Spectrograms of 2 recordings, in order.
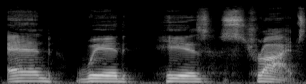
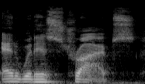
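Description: First: AND WITH HIS STRIPES very slow, each word set apart; slow, deliberate stress on every word of "And with his stripes"; emphatic scripture quote. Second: Said in the usual way. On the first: Real, not acted. Quoting the verse for emphasis.

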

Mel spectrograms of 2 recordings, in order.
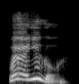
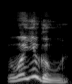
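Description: First: Where ARE you going, much louder and pointed; a preacher loudly confronting a wanderer; loud challenge. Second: Said in the usual way. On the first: Shown as a demonstration. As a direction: call them out loud, demanding an answer.

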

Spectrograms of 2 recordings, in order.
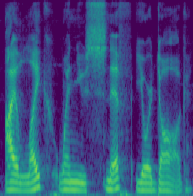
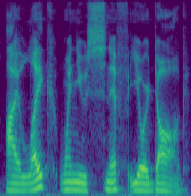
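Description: First: "I like when you sniff your dog" mouthed slowly, every word shaped; over enunciating. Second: "I like when you sniff your dog" said slowly again, lips exaggerated; over enunciating. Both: Shown as a demonstration. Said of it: "whisper challenge words".

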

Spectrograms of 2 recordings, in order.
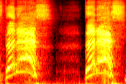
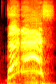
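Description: First: High-pitched New York exclamation; excited New York slang voice; New York accent. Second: Loud New York shout; punchy New York slang voice; New York accent. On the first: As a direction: call it out like a New Yorker, pitched up. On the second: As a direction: bark it like a loud New Yorker. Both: Acted. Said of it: "In my New York voice".

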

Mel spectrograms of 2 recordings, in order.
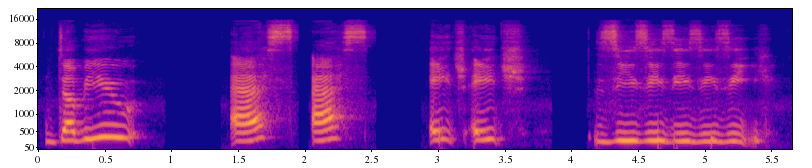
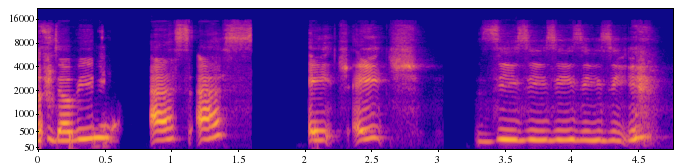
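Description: First: Spelling out a sound, letter by letter. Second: Spelling it out. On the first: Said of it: "spell that sound for me". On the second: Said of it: "spell that one more time". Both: Shown as a demonstration.

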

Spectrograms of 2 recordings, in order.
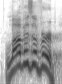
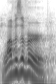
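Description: First: Louder and higher, hammered home; emphatic. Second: Said in the usual way. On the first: Shown as a demonstration. Preacher proclaims Love is a verb to the congregation, loud and emphatic. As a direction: proclaim it like a slogan. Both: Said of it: "D C Talk taught us".

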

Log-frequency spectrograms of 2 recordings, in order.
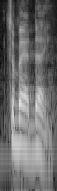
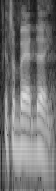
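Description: Both takes have the same delivery.

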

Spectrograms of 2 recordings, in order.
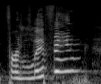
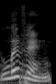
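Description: First: Higher and louder, disbelieving question; incredulous echo. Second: Said in the usual way. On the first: Retold or imitated. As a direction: throw the word back in disbelief.

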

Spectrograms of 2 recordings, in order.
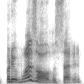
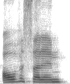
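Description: First: "was" punched louder; stress on WAS. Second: Said in the usual way. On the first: Real, not acted. Storyteller defending her repeated phrase to listener, stress on "was". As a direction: hit the word "was" hard, insisting. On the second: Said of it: "I keep saying all of a sudden".

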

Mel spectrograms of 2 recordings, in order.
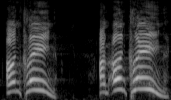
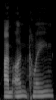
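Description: First: High, loud, drawn-out cry; yelled warning. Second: Said in the usual way. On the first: Retold or imitated. Leper warns people walking up to him, yelled. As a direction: yell it slowly across a distance. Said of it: "required by law to yell". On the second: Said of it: "you had to yell".

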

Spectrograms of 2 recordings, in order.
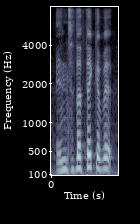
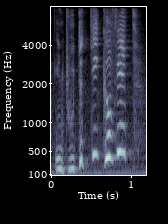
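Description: First: Said in the usual way. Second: High pitched sung-up phrase; pitched-up squeaky catchphrase; squeaky repeat. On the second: Shown as a demonstration. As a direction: chirp it up high.

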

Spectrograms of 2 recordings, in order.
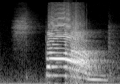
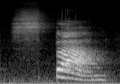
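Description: First: SPAM shouted loud; one loud, emphatic word; exasperated shout. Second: Said in the usual way. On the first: Acted. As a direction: shout Spam at someone hard of hearing. Second attempt after being misheard.

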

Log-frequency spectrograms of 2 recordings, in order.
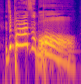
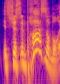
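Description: First: High, stretched-out mocking squeal; squeaky Tucker Carlson. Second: Said in the usual way. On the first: Podcaster slipping into a TV host parody, squeaky. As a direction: push it way up into a squeaky whine. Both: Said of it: "sound like Tucker Carlson".

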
